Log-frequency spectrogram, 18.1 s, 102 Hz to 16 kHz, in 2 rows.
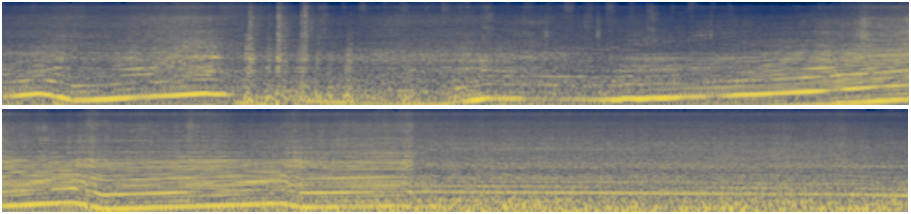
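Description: BMW G80 M3's twin-turbo inline-six, heard from inside the cabin, accelerating through the gears: the engine note climbs and drops back at each upshift, with a few sharp cracks about two seconds in. For the last five seconds it settles to a steady cruise.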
